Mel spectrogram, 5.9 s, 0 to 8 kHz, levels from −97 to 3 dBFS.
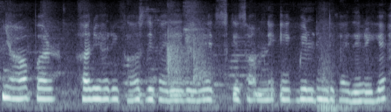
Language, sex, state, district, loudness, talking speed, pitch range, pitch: Hindi, female, Uttar Pradesh, Shamli, -17 LUFS, 175 wpm, 215-240 Hz, 230 Hz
